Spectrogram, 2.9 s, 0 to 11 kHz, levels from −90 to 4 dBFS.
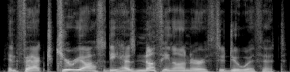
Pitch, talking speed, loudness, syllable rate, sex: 150 Hz, 225 wpm, -18 LUFS, 5.5 syllables/s, male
